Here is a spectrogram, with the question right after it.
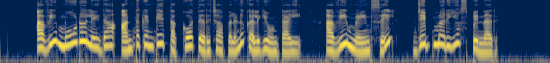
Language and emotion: Telugu, neutral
